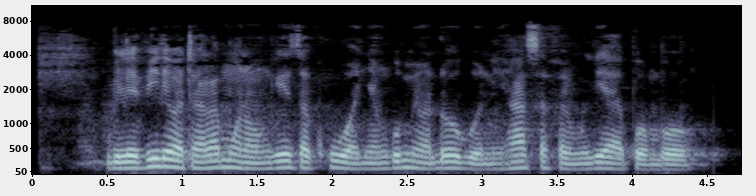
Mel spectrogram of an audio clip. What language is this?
Swahili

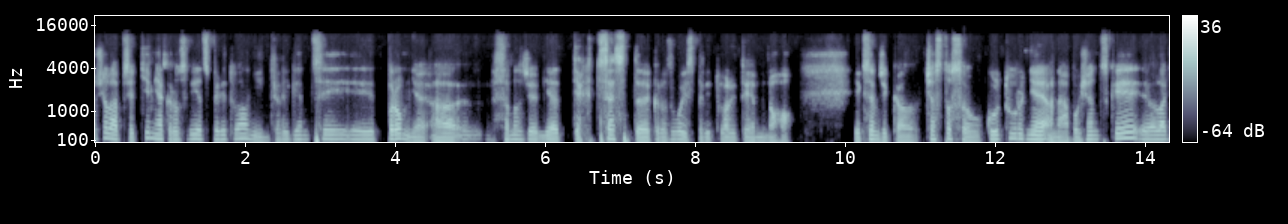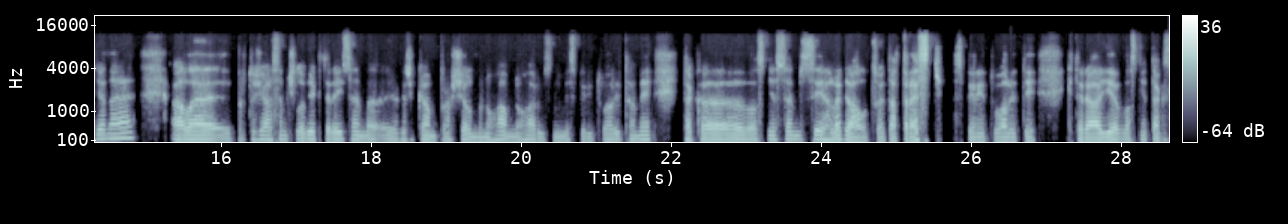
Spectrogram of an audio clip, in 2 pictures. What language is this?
Czech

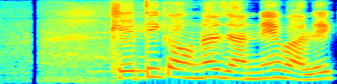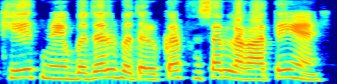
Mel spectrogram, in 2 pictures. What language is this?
Hindi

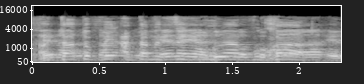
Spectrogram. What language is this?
Hebrew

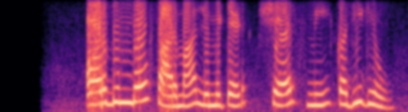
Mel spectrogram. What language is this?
Marathi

